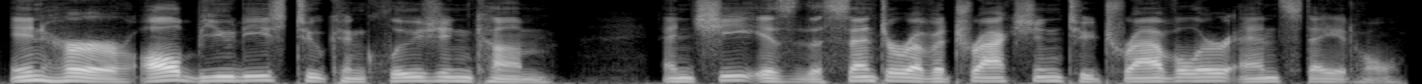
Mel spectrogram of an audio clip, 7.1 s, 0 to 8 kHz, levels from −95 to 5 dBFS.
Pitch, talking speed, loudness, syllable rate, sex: 115 Hz, 170 wpm, -21 LUFS, 4.4 syllables/s, male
